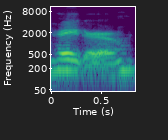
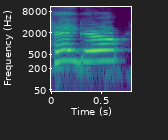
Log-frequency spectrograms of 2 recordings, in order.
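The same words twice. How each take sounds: First: It is said in a flat, low-spirited way. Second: It is said in a cheerful, upbeat way.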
